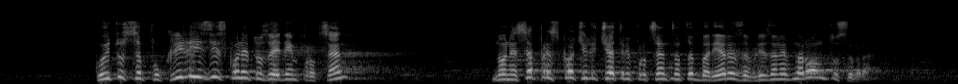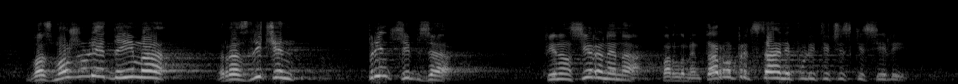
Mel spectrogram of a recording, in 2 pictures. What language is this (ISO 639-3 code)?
bul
